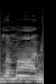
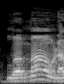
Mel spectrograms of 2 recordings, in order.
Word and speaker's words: Lamon: He goes, but how do you say the first name? And I said, Lamon. He said, no, Lamon.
